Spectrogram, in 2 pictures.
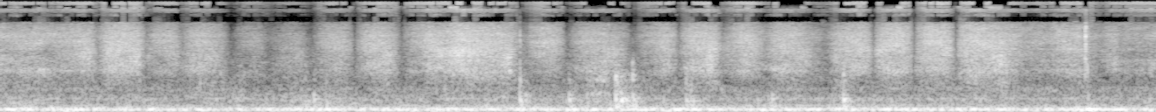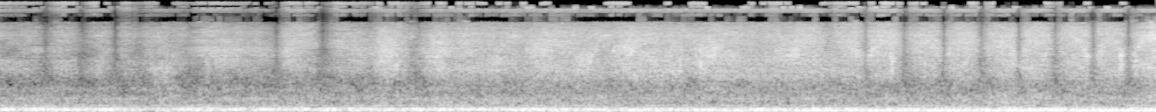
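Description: Steady scratchy rubbing as a transfer is burnished onto slightly textured cardstock, a close, continuous rasping with repeated strokes and no voices.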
